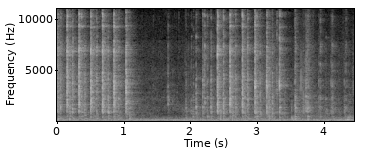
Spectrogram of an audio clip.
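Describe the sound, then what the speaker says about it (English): A whisk beating chicken pot pie mixture in a bowl until smooth, making quick rhythmic clacking strokes in steady bursts with a brief pause in the middle, close and fairly loud over a low hum. "you're just gonna mix it, kind of whisk it together till it has no lumps"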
